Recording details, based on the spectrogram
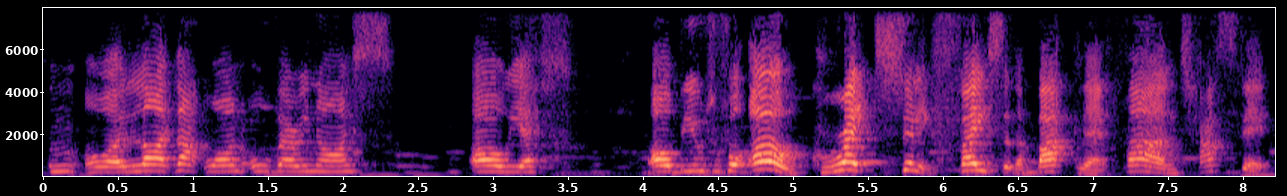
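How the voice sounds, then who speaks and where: A young woman hosts a children's show from home, clowning in a theatrical, mock-dramatic way. Her voice sits high and bright. Faint music plays quietly behind her. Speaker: children's entertainer host. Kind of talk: playful kids' show presenting.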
